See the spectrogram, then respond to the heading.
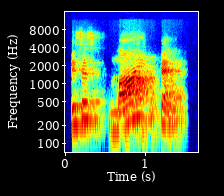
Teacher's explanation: this is my opinion right i say this is my pen so i'm putting stress on my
